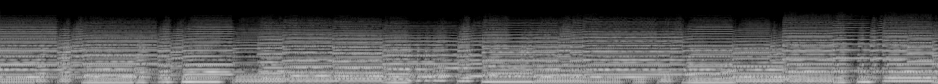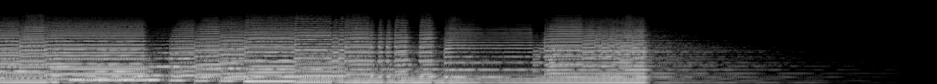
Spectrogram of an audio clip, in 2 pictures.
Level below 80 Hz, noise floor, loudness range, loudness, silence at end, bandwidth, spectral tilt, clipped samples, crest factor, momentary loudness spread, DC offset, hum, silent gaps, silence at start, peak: -36 dBFS; -72 dBFS; 6 LU; -17 LUFS; 2.3 s; 11.5 kHz; -6 dB/octave; under 0.1%; 16 dB; 5 LU; under 0.1%; none; none; 0 s; -2 dBFS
